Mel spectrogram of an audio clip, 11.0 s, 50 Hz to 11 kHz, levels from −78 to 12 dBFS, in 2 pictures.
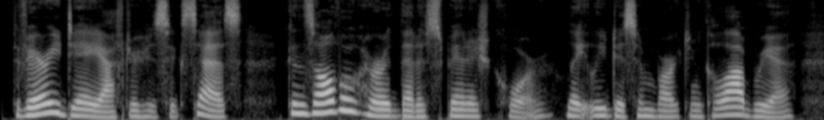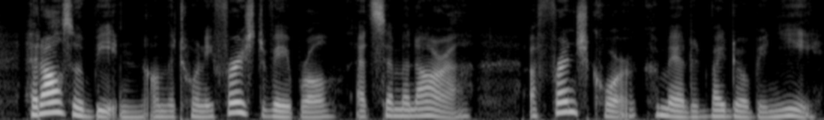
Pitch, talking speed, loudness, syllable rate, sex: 180 Hz, 180 wpm, -21 LUFS, 6.0 syllables/s, female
